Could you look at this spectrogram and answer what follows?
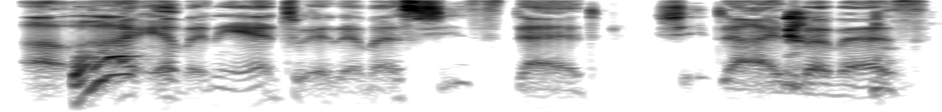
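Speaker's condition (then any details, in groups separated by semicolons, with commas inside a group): Multiple sclerosis; losing her voice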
